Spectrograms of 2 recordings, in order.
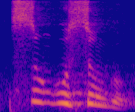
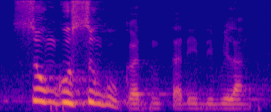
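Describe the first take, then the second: First: "Sungguh-sungguh" pitched high and falling; stress on Sungguh-sungguh. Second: Said in the usual way. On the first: Shown as a demonstration. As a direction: lift "Sungguh-sungguh" as the key word. (tekanan tinggi pada "Sungguh-sungguh")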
